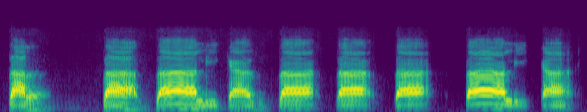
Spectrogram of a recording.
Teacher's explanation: adanya di ujung lidah bertemu dengan ujung gigi seri atas · makhraj nya itu ujung lidah kita keluar sedikit bertemu dengan ujung-ujung gigi seri atas. Dia satu makhraj dengan huruf sa terus huruf d makhraj. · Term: zal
